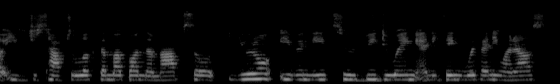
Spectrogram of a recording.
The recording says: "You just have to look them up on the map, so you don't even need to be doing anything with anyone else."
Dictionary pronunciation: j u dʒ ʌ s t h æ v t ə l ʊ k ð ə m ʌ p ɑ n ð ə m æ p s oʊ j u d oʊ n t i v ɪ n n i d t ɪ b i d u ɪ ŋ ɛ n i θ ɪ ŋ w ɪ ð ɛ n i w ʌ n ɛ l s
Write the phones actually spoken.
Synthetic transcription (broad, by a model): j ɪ dʒ ʌ s t h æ f t ə l ʊ k ð ə m ʌ p n ð ə m æ p s oʊ j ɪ d oʊ n t i v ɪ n n i d t ɪ b i d u ɪ ŋ ɛ n i θ ɪ ŋ w ɪ ð ɛ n i w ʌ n ɛ l s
